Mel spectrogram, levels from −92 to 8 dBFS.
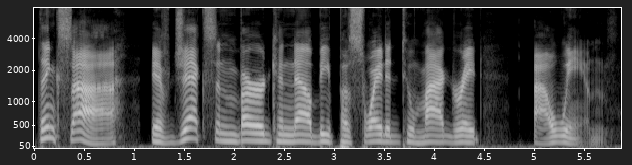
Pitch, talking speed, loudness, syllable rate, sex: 145 Hz, 135 wpm, -20 LUFS, 3.9 syllables/s, male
